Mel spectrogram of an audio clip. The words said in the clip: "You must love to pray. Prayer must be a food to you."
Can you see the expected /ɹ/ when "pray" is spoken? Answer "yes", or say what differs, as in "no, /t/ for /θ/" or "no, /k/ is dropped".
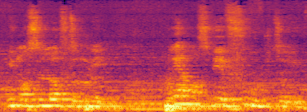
no, /ɹ/ is dropped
